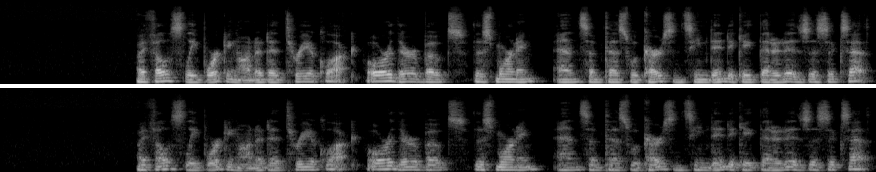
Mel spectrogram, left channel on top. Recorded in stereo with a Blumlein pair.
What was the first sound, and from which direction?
A man speaking, 60° left.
